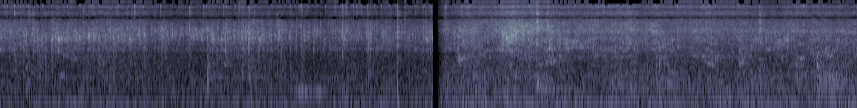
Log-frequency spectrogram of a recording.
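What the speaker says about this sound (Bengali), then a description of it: "এই যে ডিমগুলো এখন তেলে দিয়ে দেবো" Loud, steady sizzling of eggs frying in hot oil, a constant crackling hiss with a brief dropout midway.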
